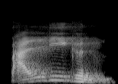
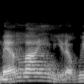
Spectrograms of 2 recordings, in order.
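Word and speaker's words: malign: 둘 다 뭐이는 워낙 쉬운 단어고 그래서 말레볼트 말리근 쓰시면 돼요. 말레볼랜트랑 말리근 그래서라고 읽고 얘는 멜라인이라고 읽어요.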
